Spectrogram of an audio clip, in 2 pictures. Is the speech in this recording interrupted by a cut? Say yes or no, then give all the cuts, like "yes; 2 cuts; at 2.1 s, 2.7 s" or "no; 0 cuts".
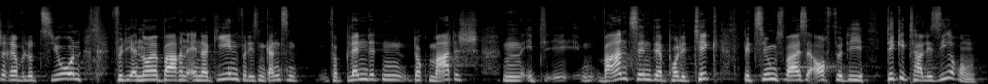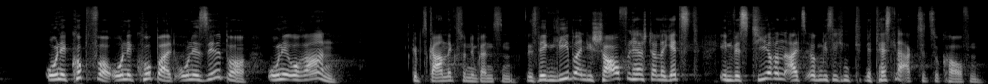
no; 0 cuts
